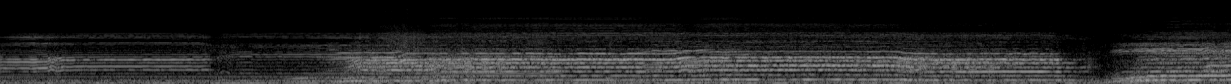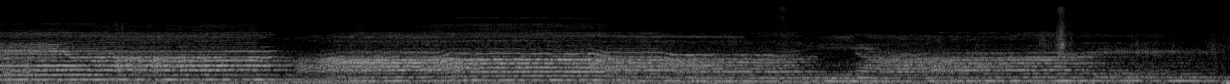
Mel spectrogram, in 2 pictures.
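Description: Buddhist liturgical chanting of the Ji-shū school: long, drawn-out sung notes that glide slowly between pitches, in phrases several seconds long with short breaks for breath.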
